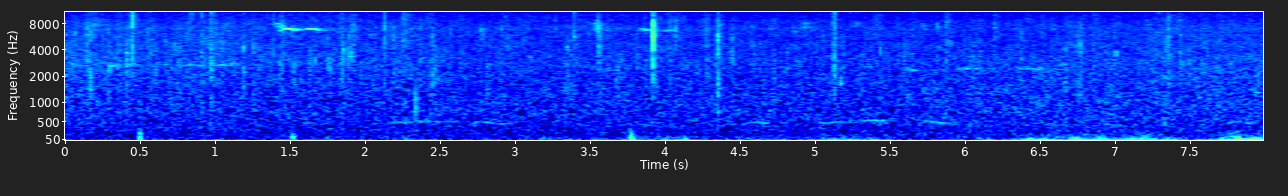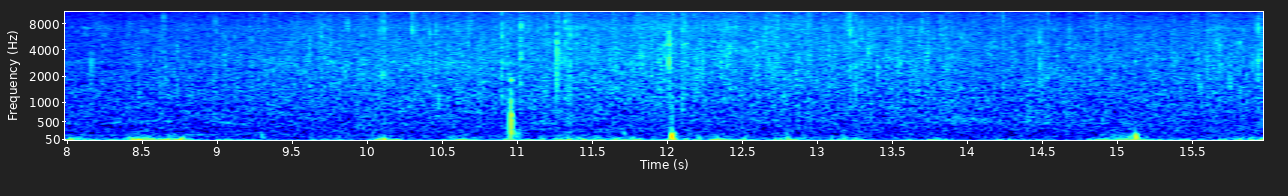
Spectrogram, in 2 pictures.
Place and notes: Dartington, Devon, UK - soundcamp2015dartington rain and cars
